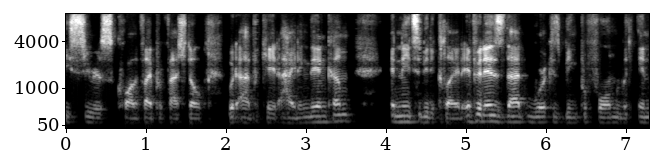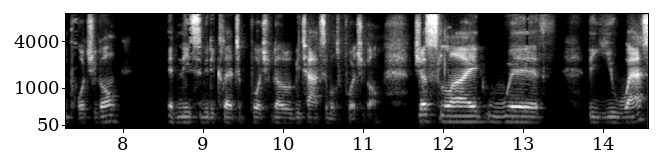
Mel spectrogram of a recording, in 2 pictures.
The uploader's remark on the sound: For those joining us on Zoom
